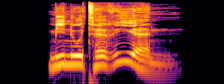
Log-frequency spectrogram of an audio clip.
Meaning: plural of Minuterie
- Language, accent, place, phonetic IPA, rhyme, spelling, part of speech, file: German, Germany, Berlin, [minuteˈʁiːən], -iːən, Minuterien, noun, De-Minuterien.ogg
